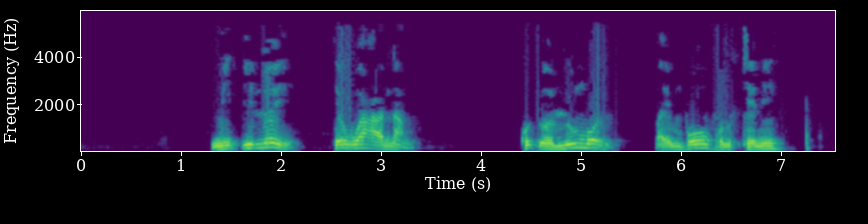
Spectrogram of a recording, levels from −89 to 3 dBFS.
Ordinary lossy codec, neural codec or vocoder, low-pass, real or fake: MP3, 24 kbps; none; 5.4 kHz; real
